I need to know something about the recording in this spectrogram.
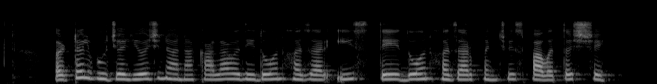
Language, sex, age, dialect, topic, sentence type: Marathi, female, 25-30, Northern Konkan, agriculture, statement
